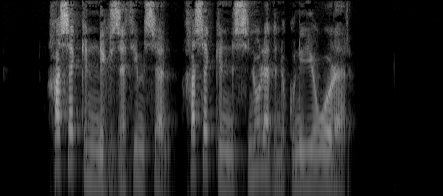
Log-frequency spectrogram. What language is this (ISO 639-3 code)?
kab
